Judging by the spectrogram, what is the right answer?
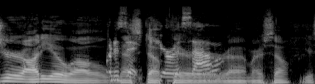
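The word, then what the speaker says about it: Curaçao: Caraco sounds better. Just saying. Listen, when I grew up, that's what we called it. So I didn't know. Yeah. But on the pronunciation, they'd say it's curacao.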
